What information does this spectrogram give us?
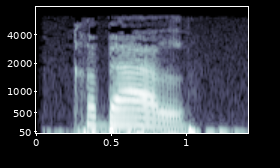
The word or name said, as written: cabal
